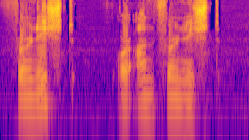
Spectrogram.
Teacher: with furnished it's a t at the end for the Ed ending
